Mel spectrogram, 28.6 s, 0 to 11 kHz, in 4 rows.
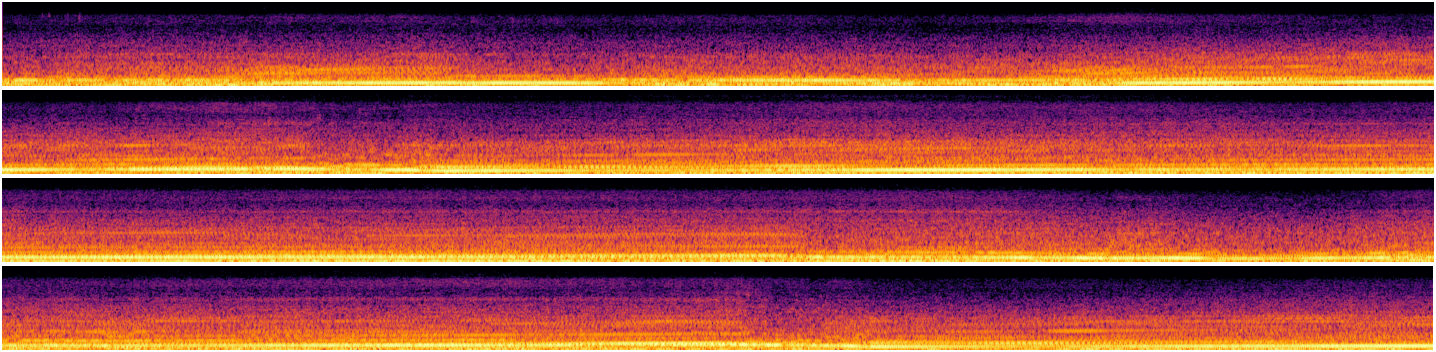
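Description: Datsun 510's engine heard from inside the cabin, pulling hard on a race track: the engine note climbs, drops sharply at a gear change about nine seconds in, sags and climbs again around twenty seconds in, and drops again at another gear change near the end.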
